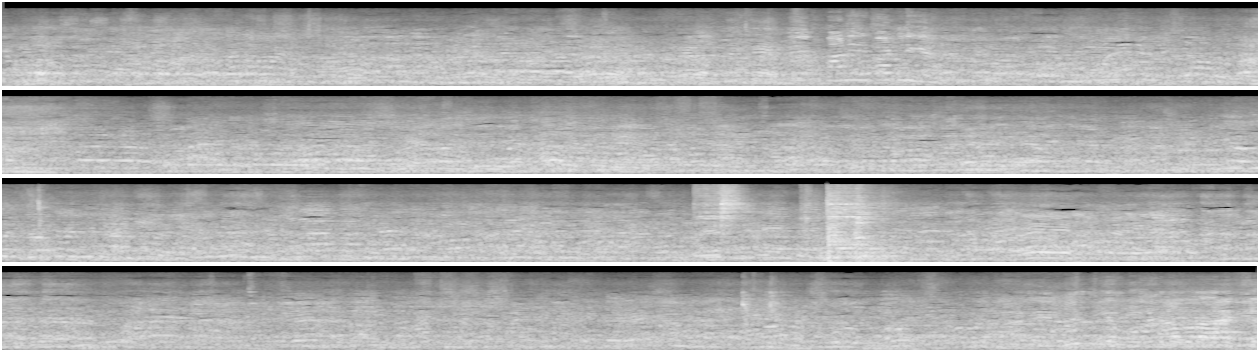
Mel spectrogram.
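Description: A crowd of men chatter loudly all around, close by.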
